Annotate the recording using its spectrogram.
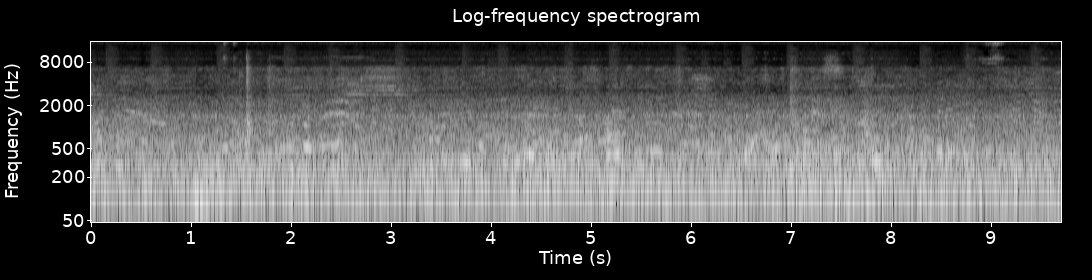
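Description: A crowd of men and women chatter close by.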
